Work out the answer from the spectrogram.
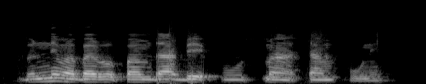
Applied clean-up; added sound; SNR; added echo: neural separator model SepFormer DNS4.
